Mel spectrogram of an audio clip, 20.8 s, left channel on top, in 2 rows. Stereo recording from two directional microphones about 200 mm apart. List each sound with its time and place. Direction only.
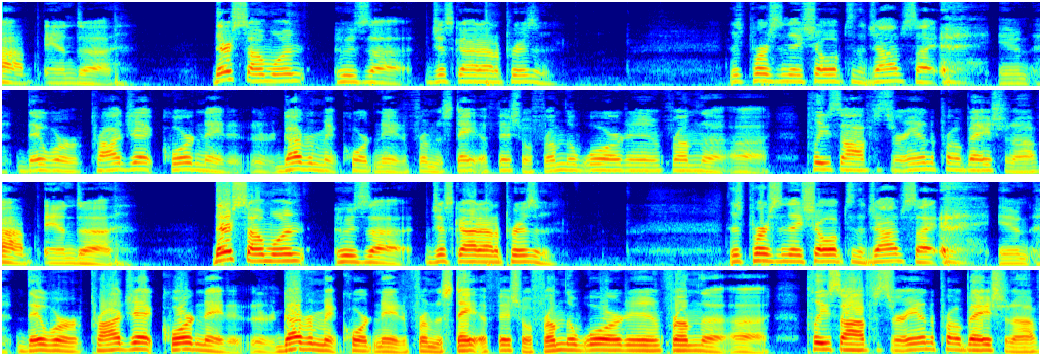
0.0 s speech: 40° right (ahead or behind)
2.1 s speech: 45° right (ahead or behind)
7.3 s speech: 50° right (ahead or behind)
